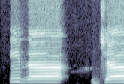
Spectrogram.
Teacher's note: एक अलिफ के बराबर खींचना है यानी एक हरूफ मदद्दा है तो एक अलिफ के बराबर हम इसको खींचेंगे। · हरूफ मदद्दा के बाद हमजा उसी वर्ड में है उसी कलमे में है तो मद्दे मुत्तसिल होगा तो यहां पे भी हम इसको खींचेंगे ढाई अलिफ तक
